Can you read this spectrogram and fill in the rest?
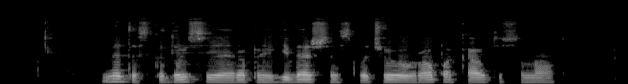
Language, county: Lithuanian, Klaipėda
